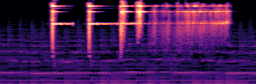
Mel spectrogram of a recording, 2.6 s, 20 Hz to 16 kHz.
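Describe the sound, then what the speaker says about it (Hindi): A 20 rupee coin is thrown and lands with a few bright metallic clinks, then rings and rattles briefly as it settles, close and clear against a faint steady hum. "अब मैं इस 20 रुपए के सिक्के को फेंक देता हूं।"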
